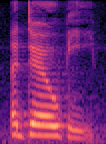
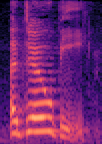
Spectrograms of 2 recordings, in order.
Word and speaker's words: Adobe: And then you ended up with be, as in this is who I want to be. A B sound and a high E. Adobe. Adobe.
